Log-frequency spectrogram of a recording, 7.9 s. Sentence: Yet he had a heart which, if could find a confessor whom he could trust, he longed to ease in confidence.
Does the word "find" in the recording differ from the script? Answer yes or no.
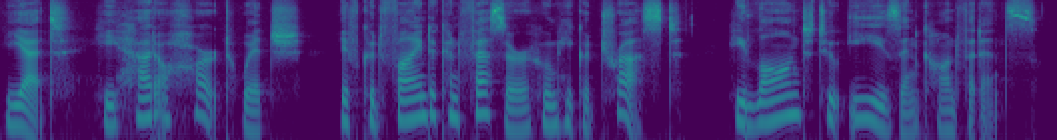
no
